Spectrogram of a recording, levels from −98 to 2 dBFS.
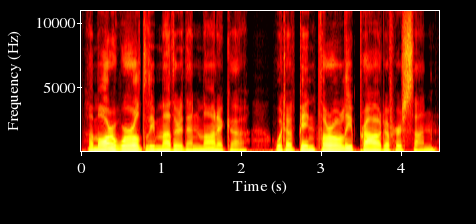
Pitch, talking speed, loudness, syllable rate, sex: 160 Hz, 190 wpm, -16 LUFS, 5.0 syllables/s, male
